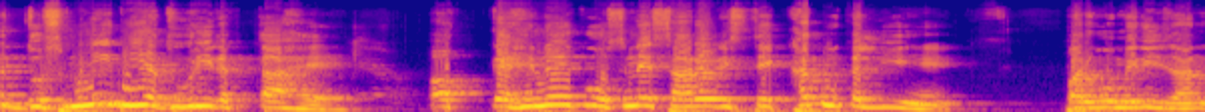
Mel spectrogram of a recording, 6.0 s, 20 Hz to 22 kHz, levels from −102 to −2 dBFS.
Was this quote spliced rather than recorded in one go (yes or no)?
no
